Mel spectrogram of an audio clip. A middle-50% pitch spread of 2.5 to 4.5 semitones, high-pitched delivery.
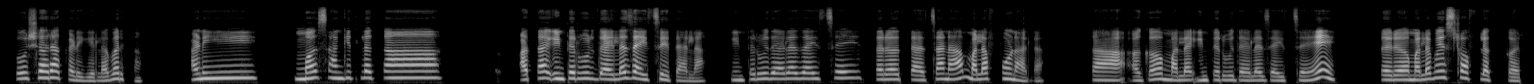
No: wide, 5.4 semitones; high, 245 Hz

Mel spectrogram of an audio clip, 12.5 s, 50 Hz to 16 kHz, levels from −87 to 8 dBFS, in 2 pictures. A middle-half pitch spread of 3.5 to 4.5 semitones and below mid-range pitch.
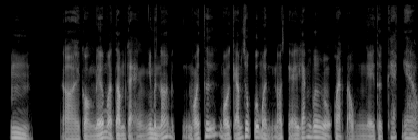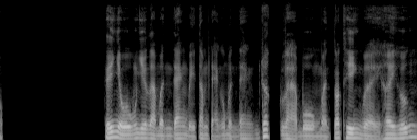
No: wide, 5.4 semitones; low, 100 Hz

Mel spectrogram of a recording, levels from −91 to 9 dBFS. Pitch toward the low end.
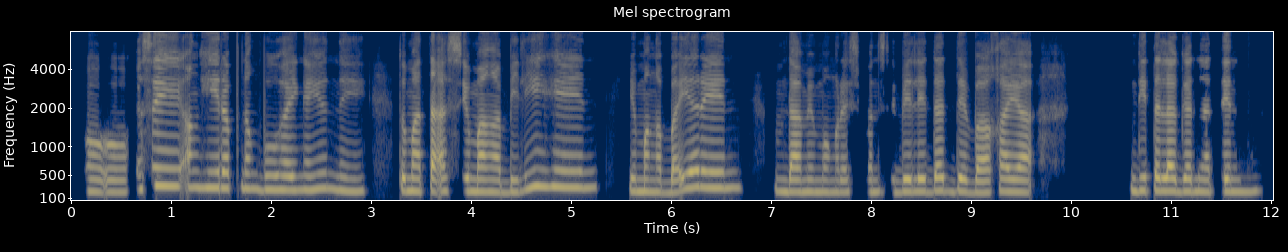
No: high, 220 Hz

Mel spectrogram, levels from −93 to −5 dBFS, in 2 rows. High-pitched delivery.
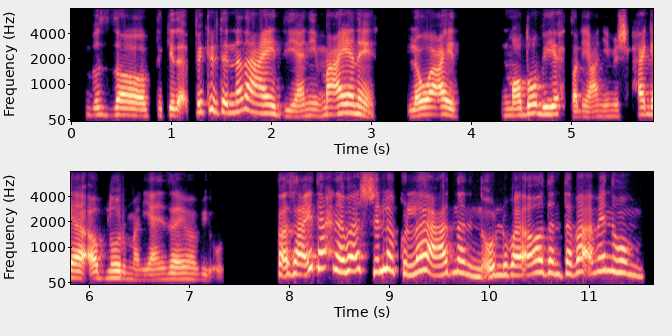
Yes: high, 215 Hz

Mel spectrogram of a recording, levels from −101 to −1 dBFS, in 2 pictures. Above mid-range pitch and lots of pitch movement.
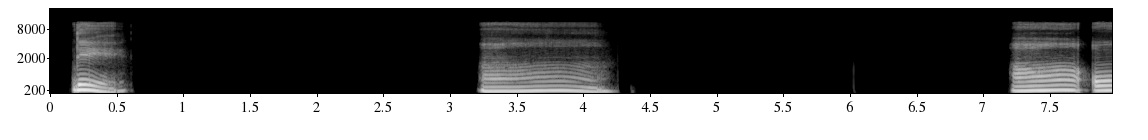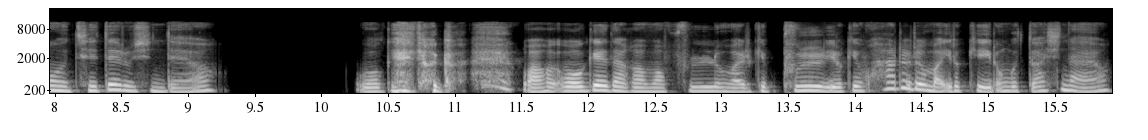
No: high, 200 Hz; average, 2.8 semitones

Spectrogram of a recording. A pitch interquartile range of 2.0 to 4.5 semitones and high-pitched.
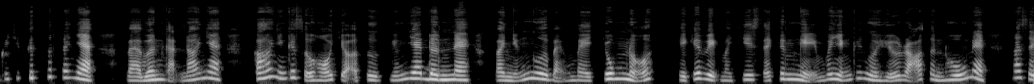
No: average, 5.2 semitones; high, 220 Hz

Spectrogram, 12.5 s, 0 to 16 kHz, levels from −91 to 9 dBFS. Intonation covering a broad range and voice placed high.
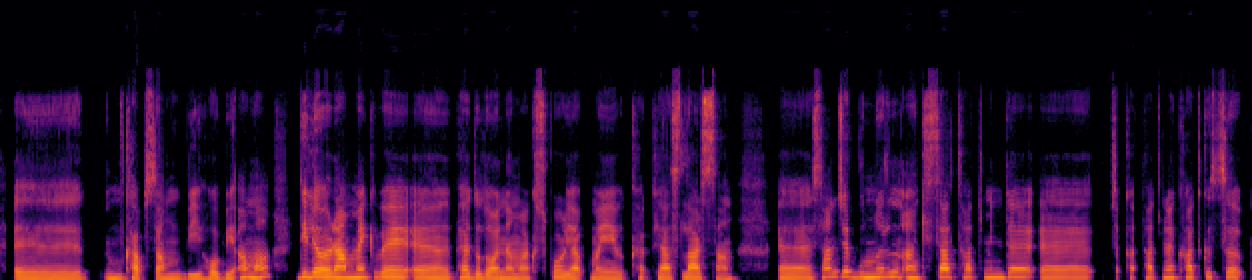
No: average, 3.8 semitones; high, 200 Hz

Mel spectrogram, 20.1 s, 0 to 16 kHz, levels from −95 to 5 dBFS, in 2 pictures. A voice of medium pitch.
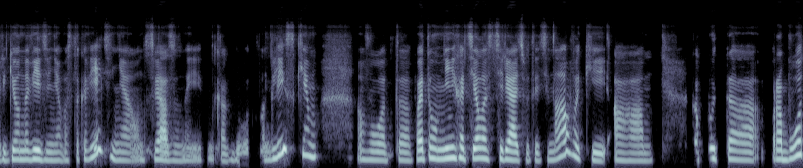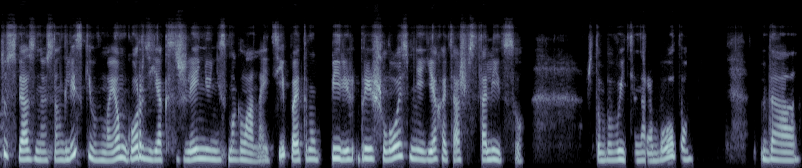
No: high, 195 Hz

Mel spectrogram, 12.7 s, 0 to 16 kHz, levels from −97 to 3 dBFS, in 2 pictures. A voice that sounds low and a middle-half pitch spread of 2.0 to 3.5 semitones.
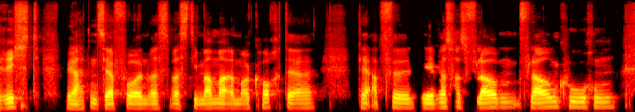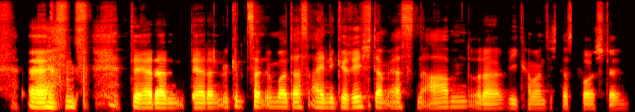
Yes: low, 110 Hz; narrow, 2.6 semitones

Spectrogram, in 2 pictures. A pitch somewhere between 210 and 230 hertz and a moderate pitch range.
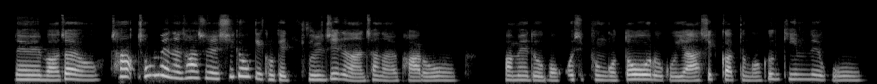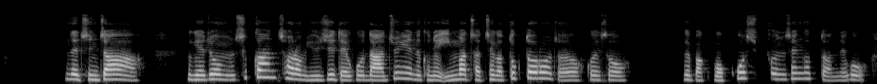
Yes: high, 215 Hz; average, 3.7 semitones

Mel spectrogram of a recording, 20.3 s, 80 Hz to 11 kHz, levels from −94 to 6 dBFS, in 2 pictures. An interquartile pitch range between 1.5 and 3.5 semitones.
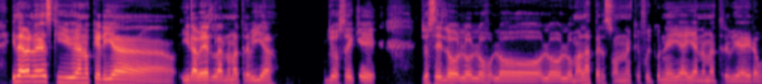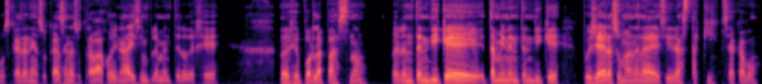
Yes: average, 2.7 semitones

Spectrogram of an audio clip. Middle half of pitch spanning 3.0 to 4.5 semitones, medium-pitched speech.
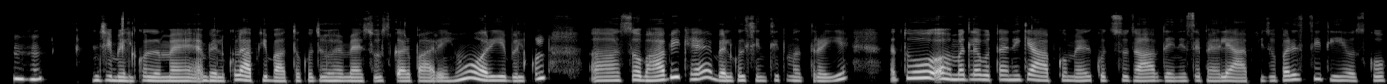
Yes: average, 3.9 semitones; medium, 180 Hz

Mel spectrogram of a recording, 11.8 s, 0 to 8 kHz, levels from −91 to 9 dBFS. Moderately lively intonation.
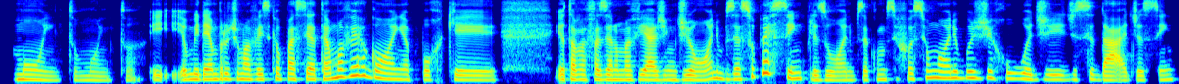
Yes: average, 3.1 semitones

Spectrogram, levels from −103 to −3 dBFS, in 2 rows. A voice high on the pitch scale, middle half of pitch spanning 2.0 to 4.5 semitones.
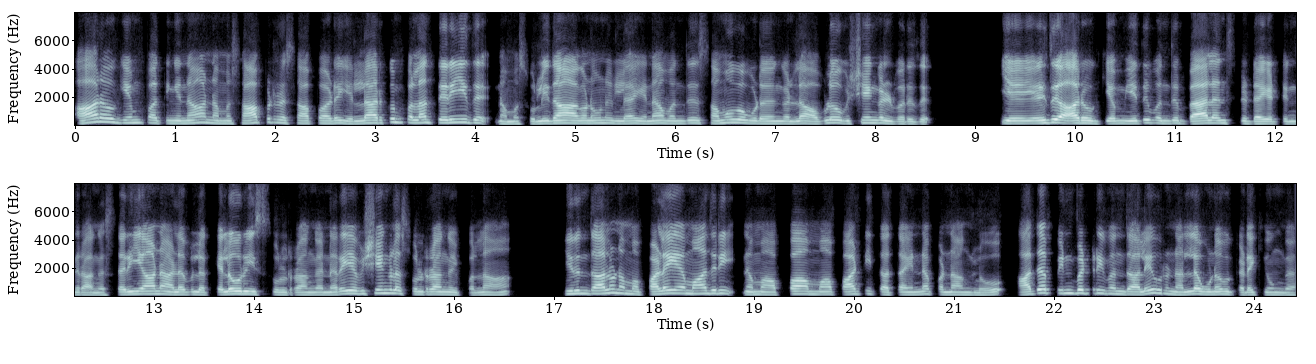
No: medium, 175 Hz; average, 3.7 semitones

